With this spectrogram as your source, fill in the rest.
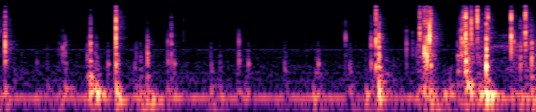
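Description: A sealed foil Doritos bag from a multi-pack is shaken, giving only sharp, bright crinkling bursts with no chips rattling inside. The unopened bag is completely empty, holding nothing but air and not even a crumb.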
